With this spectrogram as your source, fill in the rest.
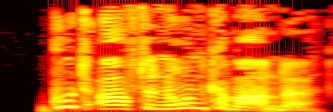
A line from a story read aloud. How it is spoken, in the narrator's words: said Otto Shriek cheerfully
